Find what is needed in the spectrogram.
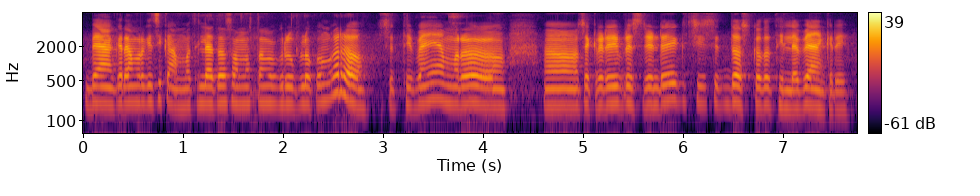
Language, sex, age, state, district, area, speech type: Odia, female, 30-45, Odisha, Kendujhar, urban, spontaneous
